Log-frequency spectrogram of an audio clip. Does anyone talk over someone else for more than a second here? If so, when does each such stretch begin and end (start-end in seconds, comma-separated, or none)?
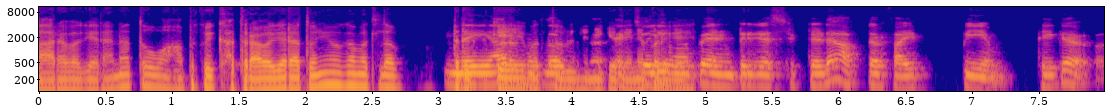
3.1-4.9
